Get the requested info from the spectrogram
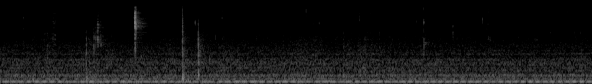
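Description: Person eating a meal: quiet chewing and mouth sounds, with a few sharp clicks about a second in, over a steady low hum.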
